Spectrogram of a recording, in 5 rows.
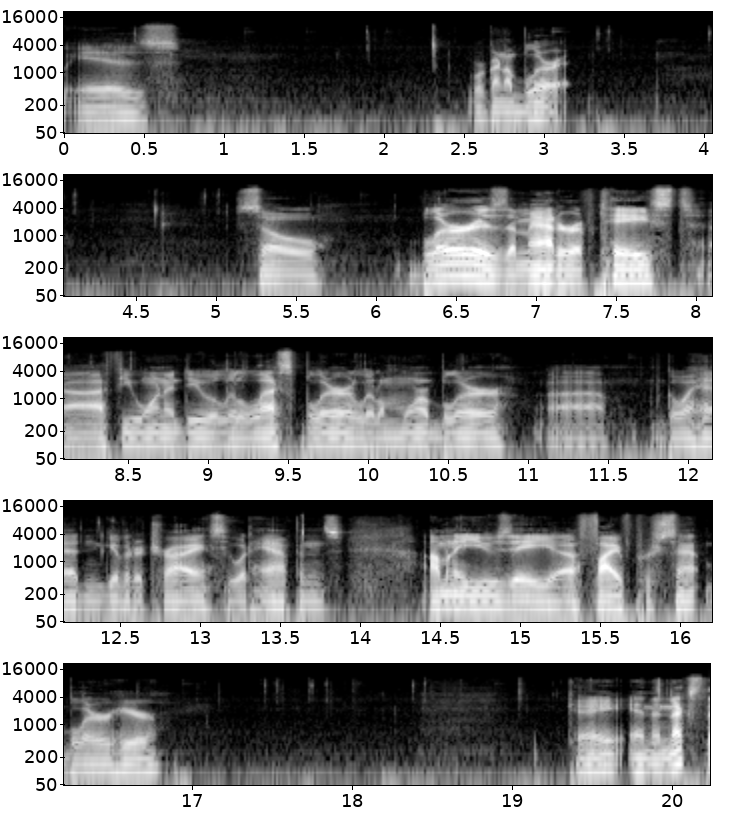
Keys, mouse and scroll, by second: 0.3-1.9 drag, 3.3 click, 4.0 click, 4.9 click, 12.3 click, 17.5-17.8 drag, 18.2 click.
